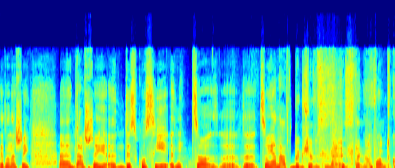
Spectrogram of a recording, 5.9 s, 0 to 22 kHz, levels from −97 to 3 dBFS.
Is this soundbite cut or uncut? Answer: cut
